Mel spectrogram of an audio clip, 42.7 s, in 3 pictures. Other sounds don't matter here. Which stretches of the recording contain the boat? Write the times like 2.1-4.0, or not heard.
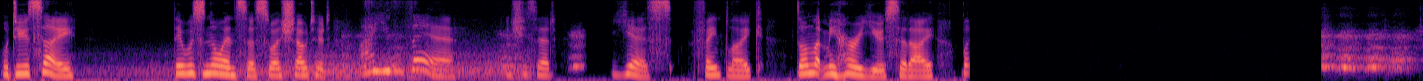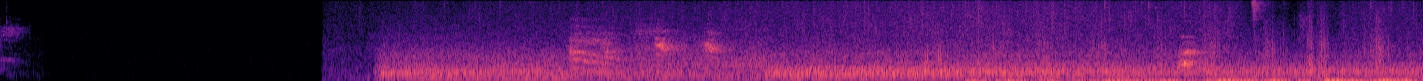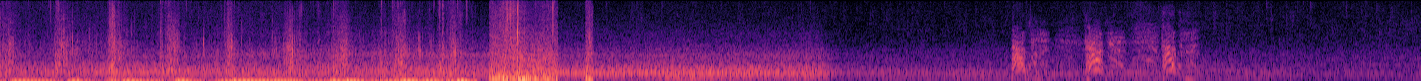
0.0-5.4, 17.9-42.6.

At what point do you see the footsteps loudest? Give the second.
34 s.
